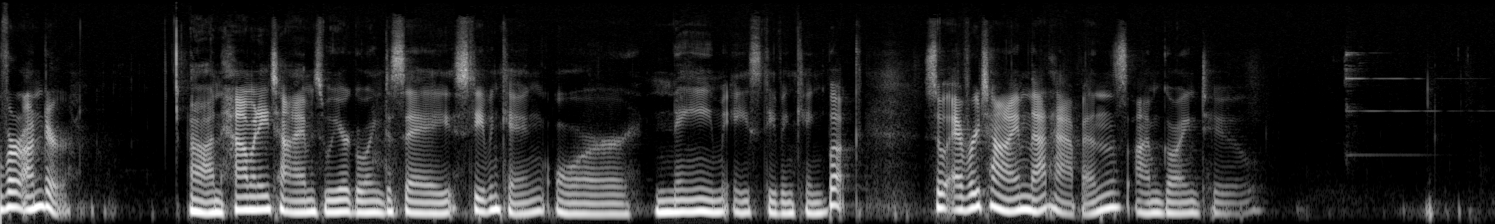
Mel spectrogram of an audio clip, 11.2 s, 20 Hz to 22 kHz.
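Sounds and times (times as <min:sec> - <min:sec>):
speech: 0:00.0 - 0:00.6, 0:01.4 - 0:09.4
small bell dinging: 0:10.1 - 0:11.2.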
